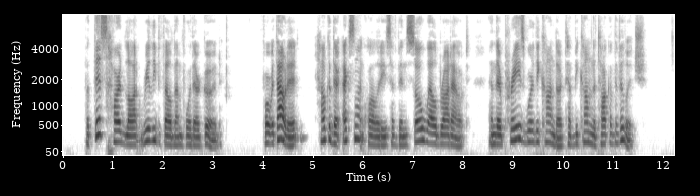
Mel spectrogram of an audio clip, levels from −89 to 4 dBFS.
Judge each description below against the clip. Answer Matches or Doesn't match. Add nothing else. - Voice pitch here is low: Doesn't match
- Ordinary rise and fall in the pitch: Doesn't match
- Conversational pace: Matches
